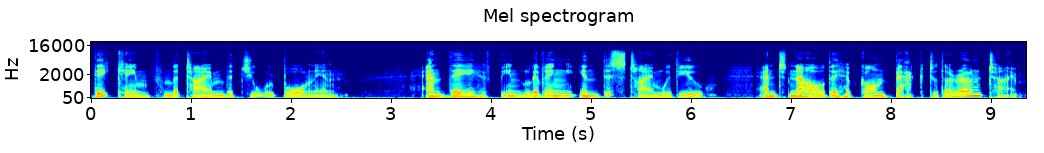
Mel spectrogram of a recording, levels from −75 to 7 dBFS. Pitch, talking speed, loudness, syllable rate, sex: 110 Hz, 190 wpm, -21 LUFS, 3.9 syllables/s, male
